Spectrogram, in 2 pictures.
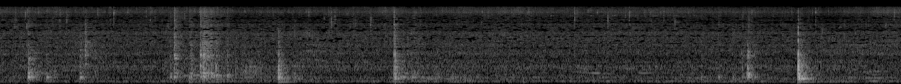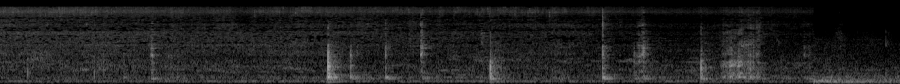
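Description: Yam cubes deep-frying in hot oil in a metal kadai, a steady sizzle, with scattered sharp clinks of a metal spoon as the fried pieces are scooped out.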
